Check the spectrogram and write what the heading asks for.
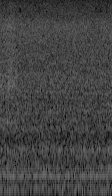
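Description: Steady hum of running fans, with an even hiss and a low steady tone under it.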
